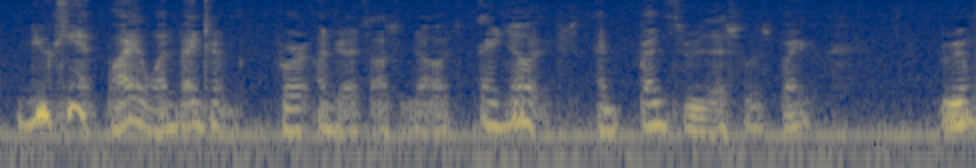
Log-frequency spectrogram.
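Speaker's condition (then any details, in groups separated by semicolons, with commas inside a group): Cerebral palsy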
